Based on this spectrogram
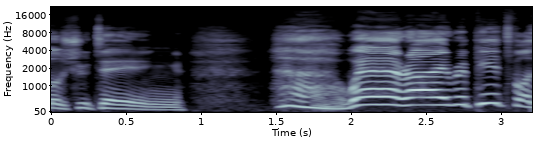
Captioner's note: sighs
